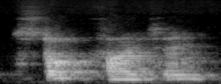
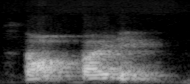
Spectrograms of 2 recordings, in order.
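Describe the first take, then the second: First: "Stop fighting" with rounded o and hard t; British English, crisp t; British accent. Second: "Stop fighting" with open unrounded o and tapped t; American English, flap the t; American accent. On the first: Teacher giving the British version. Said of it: "In the U K". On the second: Teacher giving the American version. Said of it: "In the U S". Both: Shown as a demonstration.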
